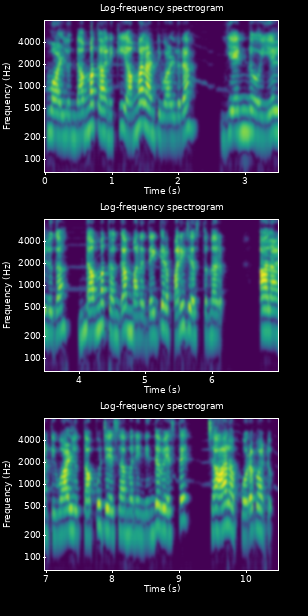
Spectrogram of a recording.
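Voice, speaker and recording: A woman playing an emphatic, emotional middle-aged mother-in-law in an animated moral story. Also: a little high, moderate pace. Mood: earnest, firm. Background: faint music.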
